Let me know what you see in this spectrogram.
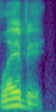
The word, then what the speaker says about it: Lavie: For some reason, my parents decided to spell my name L-A-V-I-E. So like the restaurant, the JFK airport, L-A-V-I-E. So it's like Lavi. You know, people pronounce it Lavi, but actually it is pronounced Levy.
